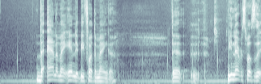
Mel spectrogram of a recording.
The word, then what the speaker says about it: manga: chick up for Disney so if you think of that Boy Meets World Topanga it is manga it's manga but he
